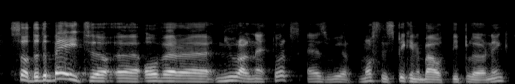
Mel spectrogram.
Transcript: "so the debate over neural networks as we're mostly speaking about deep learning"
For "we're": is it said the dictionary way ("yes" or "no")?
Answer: yes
